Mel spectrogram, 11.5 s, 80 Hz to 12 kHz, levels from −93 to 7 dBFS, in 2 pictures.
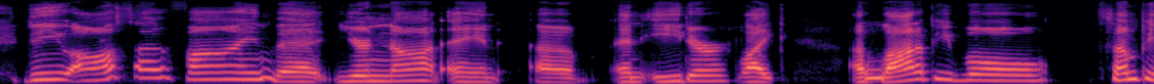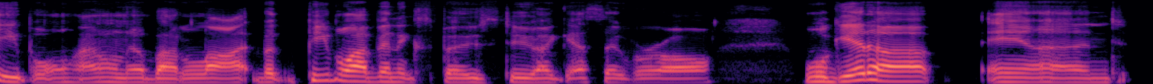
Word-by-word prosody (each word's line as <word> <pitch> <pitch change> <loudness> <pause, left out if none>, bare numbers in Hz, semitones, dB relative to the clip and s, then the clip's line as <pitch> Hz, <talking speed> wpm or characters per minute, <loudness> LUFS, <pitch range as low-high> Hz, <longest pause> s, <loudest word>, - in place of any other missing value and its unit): Do 250 - 0
you 265 0 +2
also 335 +10 0 0.2
find 270 +2 +1
that 185 -1 +1
you're 205 +1 +2
not 210 +2 0
an, 180 -2 -4 0.2
uh 165 -1 +1 0.2
an 180 0 -2
eater? 210 +3 -1
Like, 180 -2 +3 0.3
a - - +4
lotta 280 -5 +6
people 230 -4 0 0.2
some 250 +2 +4
people, 170 - -2
I 160 - -4
don't 175 0 -5
know 165 0 -2
about 155 -1 0
a - - -6
lot, 160 0 +1
but 170 0 -6
people 230 -2 0
I've 195 -2 +6
been 185 -1 -2
exposed 160 -1 -7
to, 165 -1 -3
I 155 - -4
guess 160 +3 -8
overall, 155 0 -4 0.4
will 190 0 +1
get 210 +7 +4
up 195 -5 +6 0.2
and 165 -2 -4
185 Hz, 185 wpm, -26 LUFS, 165-230 Hz, 0.4 s, lotta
